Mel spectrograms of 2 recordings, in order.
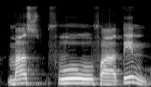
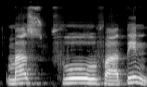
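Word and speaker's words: مَصْفُوفَةٍ: মাসফুফাতিন হ্যাঁ কিভাবে শিখবো মাসফুফাতিন আরেকবার আমার সাথে পড়ুন মাসফুফাতিন এটাকে সিন পড়বেন না পড়ুন আমার সাথে মাসফুফাতিন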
